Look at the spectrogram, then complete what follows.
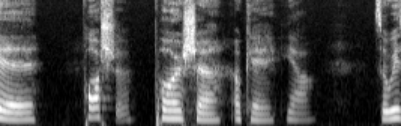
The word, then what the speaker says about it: Porsche: It's Porsche. Yeah, okay. How do you say it? Porsche.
